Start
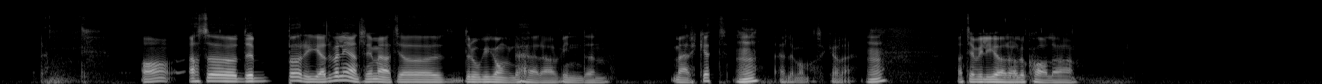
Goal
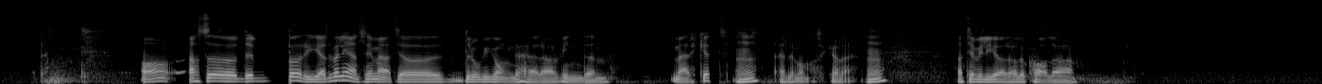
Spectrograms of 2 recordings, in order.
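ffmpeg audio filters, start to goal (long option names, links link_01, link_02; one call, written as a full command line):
ffmpeg -i in.wav -filter_complex "[0:a]equalizer=frequency=370:width=0.33:gain=10.5,acrossover=split=3900[link_01][link_02];[link_01]acompressor=threshold=-26dB:ratio=6[link_03];[link_02]flanger=delay=18:depth=6.7:speed=0.83[link_04];[link_03][link_04]amix=inputs=2:normalize=0,volume=-1dB" out.wav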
